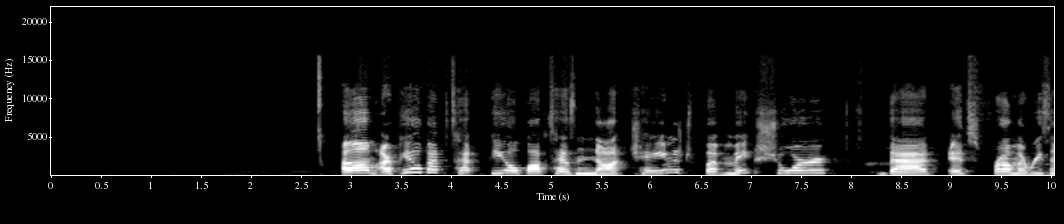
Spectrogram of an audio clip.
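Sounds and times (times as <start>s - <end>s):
woman speaking: 2.7s - 10.0s.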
